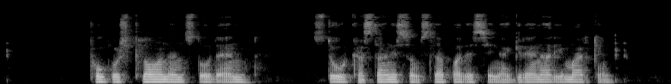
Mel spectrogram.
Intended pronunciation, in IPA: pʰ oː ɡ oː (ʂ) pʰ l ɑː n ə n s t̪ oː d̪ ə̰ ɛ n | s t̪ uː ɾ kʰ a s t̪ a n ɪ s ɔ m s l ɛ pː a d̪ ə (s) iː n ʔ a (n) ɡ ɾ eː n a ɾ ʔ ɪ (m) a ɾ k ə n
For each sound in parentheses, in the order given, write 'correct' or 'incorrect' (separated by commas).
correct, correct, incorrect, correct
